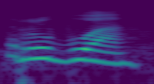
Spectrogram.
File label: "rubua", sand, wamesa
